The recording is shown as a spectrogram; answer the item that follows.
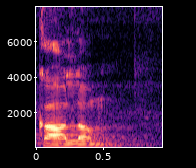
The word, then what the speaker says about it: कॉलम: फिर यहाँ लिखे हैं कॉलम, यम के बाद देखिए यन है तो इस यन का उच्चारण क्या हो गया, साइलेंट। यहाँ लिखे हैं कंडम, यहाँ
